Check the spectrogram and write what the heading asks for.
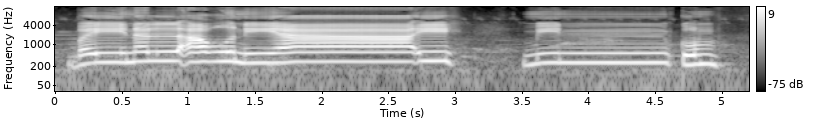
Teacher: इस मद को 4 अलिफ की मिक़दार खींचेंगे, इससे कम या ज़्यादा नहीं खींचेंगे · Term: मद्दे मुत्तसिल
